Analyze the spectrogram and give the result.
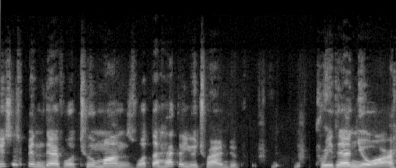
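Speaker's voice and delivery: plain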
